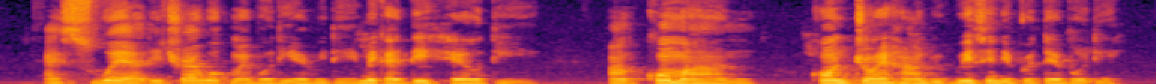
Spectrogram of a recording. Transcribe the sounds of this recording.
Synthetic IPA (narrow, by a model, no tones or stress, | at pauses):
aɪswɛadetʰɹawɔkma̰ɪbɔdiɛvɹidemekaɪdehɛldi | ãnkʰɔ̃man | kʰɔ̃md͡ʒɔ̃ɪ̃nɦãndwiðwezĩndebɹɔdɛbɔdi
